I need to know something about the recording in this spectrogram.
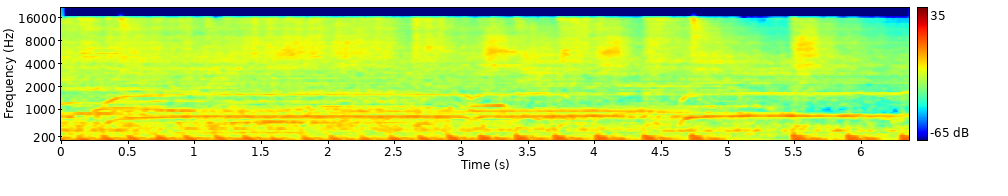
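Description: Live indie rock band playing: a lead line holds long sustained notes that slide between pitches over a dense bass-and-drum rhythm, and the held notes drop away at the very end.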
